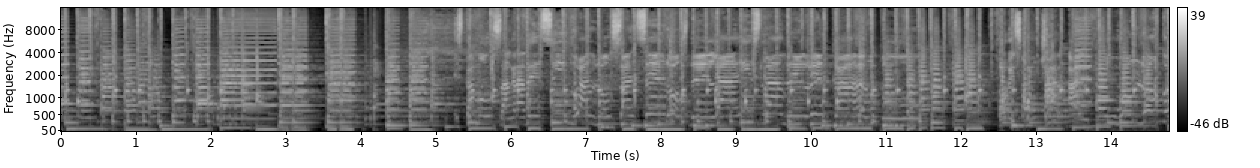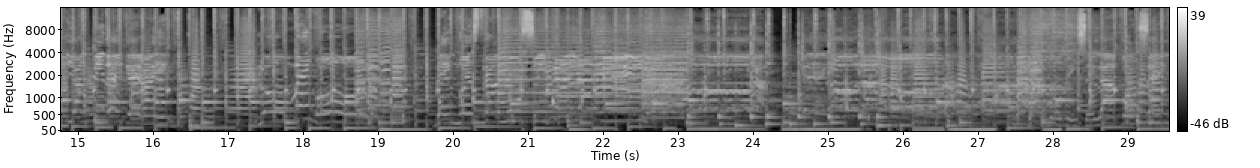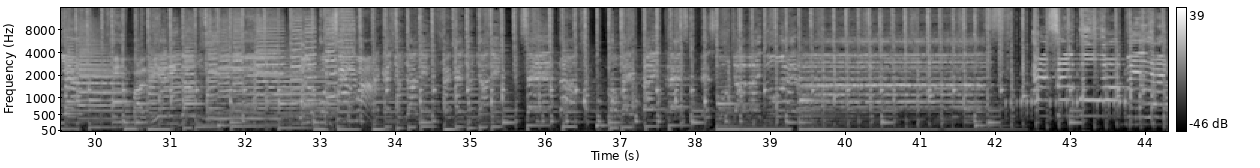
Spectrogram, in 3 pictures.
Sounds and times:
Salsa music: 0.0 - 44.3.

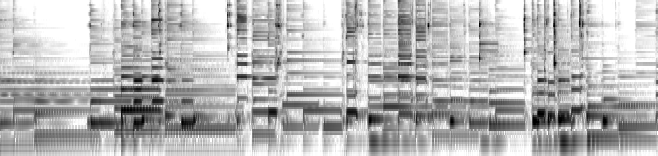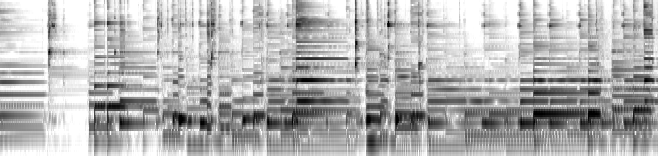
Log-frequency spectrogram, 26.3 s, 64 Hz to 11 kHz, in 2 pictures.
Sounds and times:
Acoustic guitar: 0.0 - 26.3.

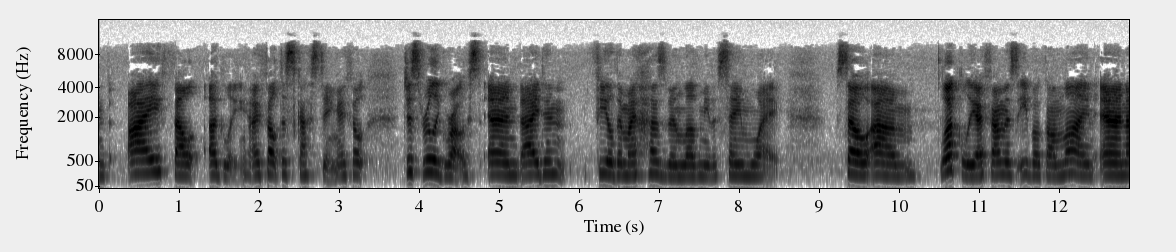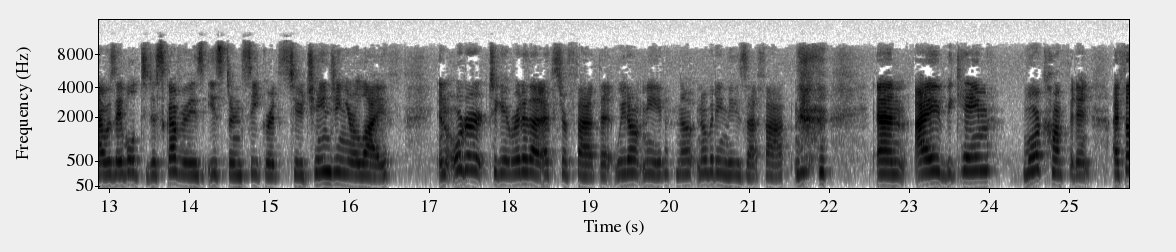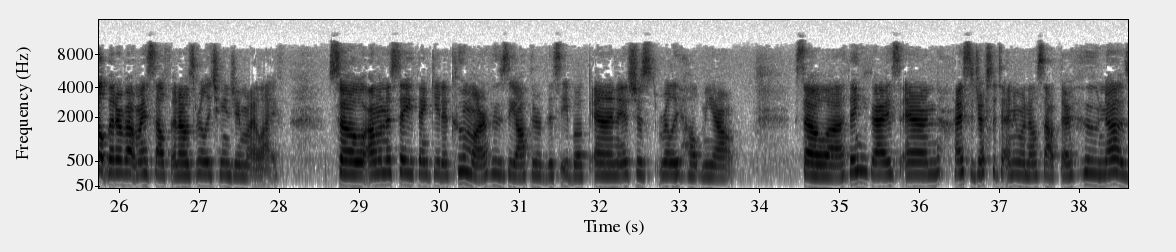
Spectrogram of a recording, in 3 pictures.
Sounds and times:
Speech: 0.0 - 8.5, 9.2 - 22.0, 22.6 - 28.0, 28.6 - 33.7, 34.5 - 38.6.

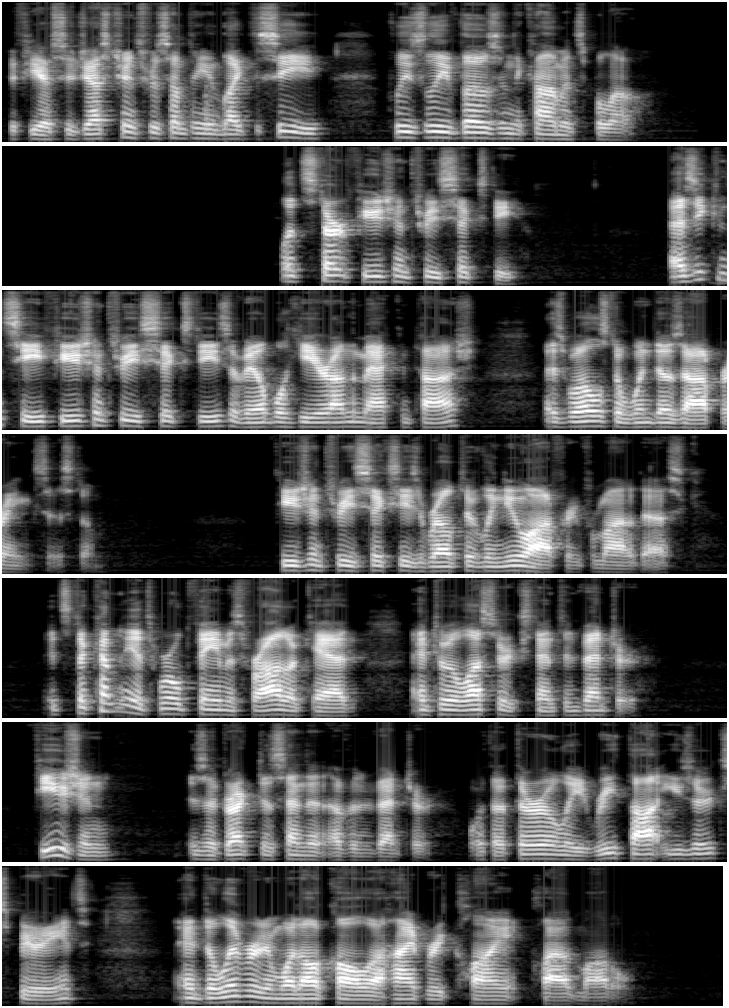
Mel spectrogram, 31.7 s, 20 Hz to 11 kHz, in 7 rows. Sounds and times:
Speech: 0.0 - 4.1, 6.3 - 7.8, 8.7 - 14.2, 15.3 - 22.2, 22.9 - 31.2.

